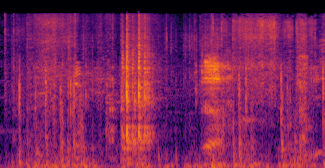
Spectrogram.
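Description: A door being pushed and bumped, with low knocking and handling noise, and a voice muttering "uh" near the end.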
